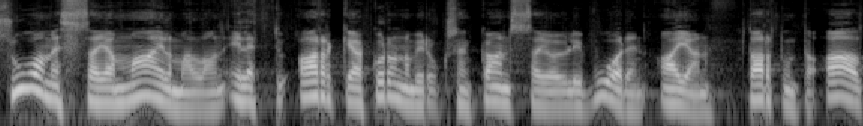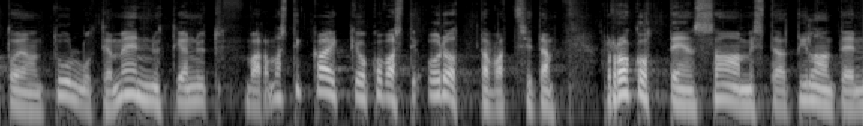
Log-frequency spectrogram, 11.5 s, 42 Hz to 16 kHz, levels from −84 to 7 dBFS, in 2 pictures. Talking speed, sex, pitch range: 150 wpm, male, 115-150 Hz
